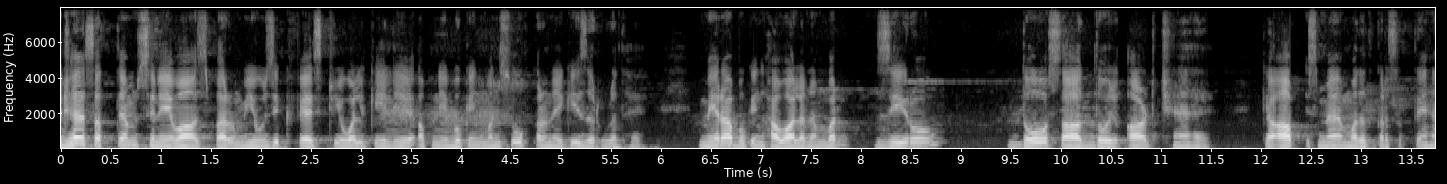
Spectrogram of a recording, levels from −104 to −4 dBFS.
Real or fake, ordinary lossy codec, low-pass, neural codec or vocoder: real; none; none; none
